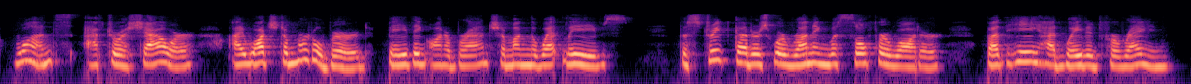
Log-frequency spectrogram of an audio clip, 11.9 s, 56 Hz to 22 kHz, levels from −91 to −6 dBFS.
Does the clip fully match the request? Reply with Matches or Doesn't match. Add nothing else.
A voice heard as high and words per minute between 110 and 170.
Matches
